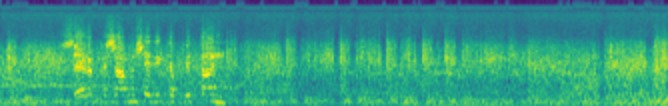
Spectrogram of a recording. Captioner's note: speaking filipino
